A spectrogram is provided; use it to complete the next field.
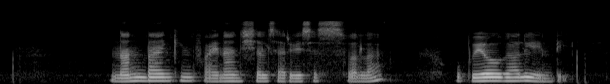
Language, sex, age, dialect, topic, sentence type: Telugu, male, 18-24, Utterandhra, banking, question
